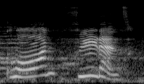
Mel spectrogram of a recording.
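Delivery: कॉन्फिडेंस drawn out very slowly, kh stressed; slow model word. Shown as a demonstration. Teacher drilling the word कॉन्फिडेंस slowly. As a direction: stretch out कॉन्फिडेंस syllable by syllable. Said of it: "कॉन्फिडेंस means कॉन्फिडेंस".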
